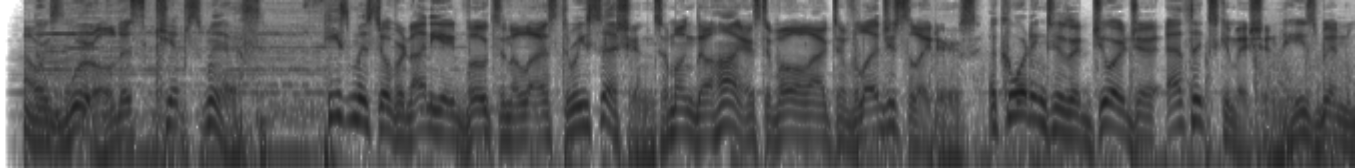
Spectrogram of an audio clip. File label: US English Male Political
